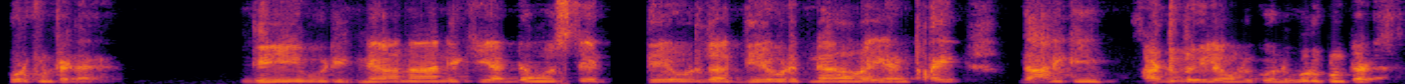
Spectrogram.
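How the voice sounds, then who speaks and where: A man's voice: on the high side, fairly even intonation, brisk, sharp tone, poor audio. A middle-aged man preaching a sermon in an online class, emphatic and full of rhetorical questions to his listeners.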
